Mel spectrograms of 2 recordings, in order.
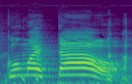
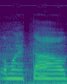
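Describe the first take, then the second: First: The question is said loudly and slowly. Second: The question is said at normal volume. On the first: The listener is treated as old and frail. The speaker calls it wrong. "te hablan más fuerte" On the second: The listener is treated as an ordinary adult. The speaker calls it right. "En vez de decirte, hola"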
